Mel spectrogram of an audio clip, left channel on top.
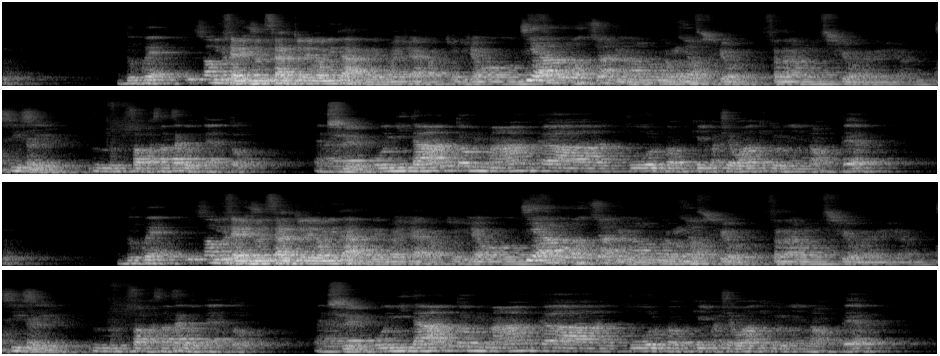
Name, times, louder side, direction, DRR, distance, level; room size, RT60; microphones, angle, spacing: voice 1, 1.2-1.6 2.0-2.3 2.6-3.2 5.2-7.1 9.3-9.9 10.2-11.8 12.5-18.0, left 1 dB, 60° left, -7 dB, 1.3 m, -22 dB
voice 2, 2.1-5.2 6.1-9.9 10.4-10.5 12.6-13.0, equal, 45° left, -4 dB, 1.9 m, -21 dB
8.4 x 5.3 x 2.9 m, 1.3 s
head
